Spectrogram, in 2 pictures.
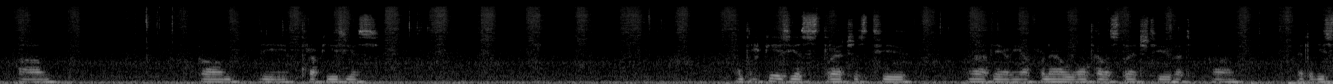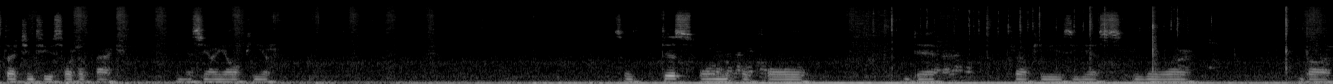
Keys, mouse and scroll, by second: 1.5 shift+d, 2.9 r, 4.2 r, 6.5 g, 8.1 r, 9.5 r, 10.0 g, 11.7 r, 17.2 g, 24.5-26.6 shift+drag.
